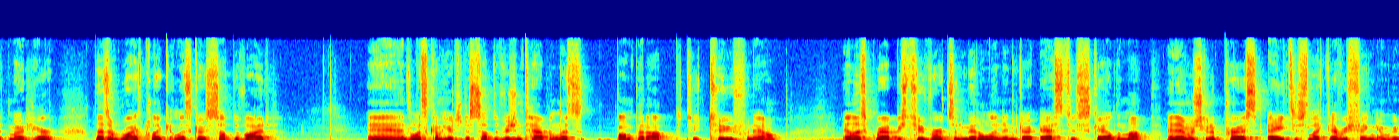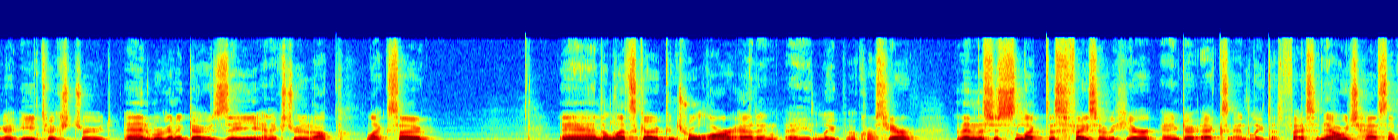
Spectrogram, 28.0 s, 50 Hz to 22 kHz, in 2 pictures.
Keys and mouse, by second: 1.1-4.5 right drag, 4.6-11.6 drag, 4.6-15.1 right drag, 6.0-11.6 middle drag, 10.0 s, 12.7 a, 14.3 e, 15.1-23.9 drag, 20.7 ctrl+r, 23.9 middle click, 24.5-27.9 right drag, 25.5 x, 26.9 z.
